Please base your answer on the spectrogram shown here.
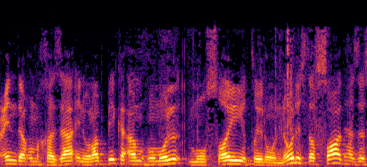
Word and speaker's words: الْمُسَيْطِرُونَ: So this is to show you, you can use a seen here, but it's, a sad is preferred. It is better to pronounce it as a sad.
